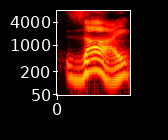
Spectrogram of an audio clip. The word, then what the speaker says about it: Xi: You said Kai. – Bert Massey, the son of Bert Massey. No. Okay, so Zai is spelled X-I.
